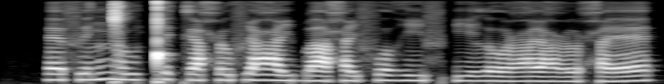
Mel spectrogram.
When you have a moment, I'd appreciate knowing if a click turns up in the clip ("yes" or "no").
yes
